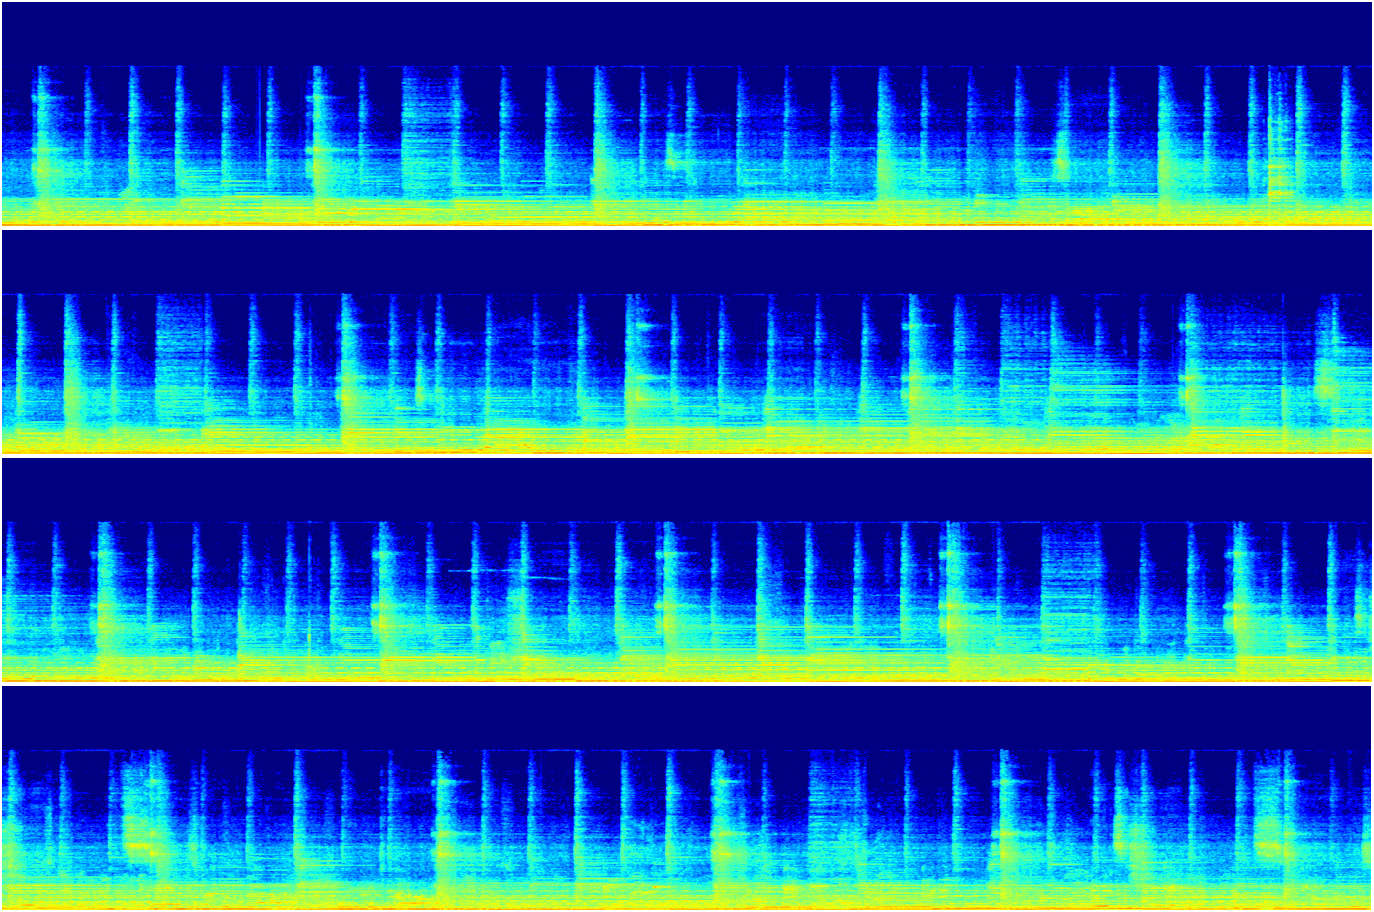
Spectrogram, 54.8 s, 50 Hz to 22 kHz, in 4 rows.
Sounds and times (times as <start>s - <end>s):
Music: 0.0s - 54.7s.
